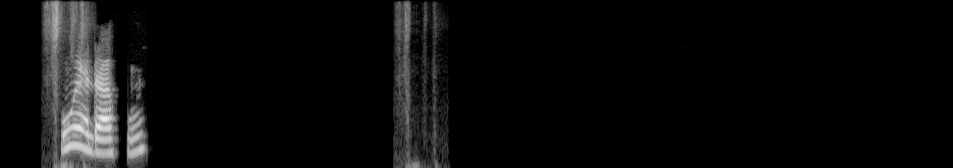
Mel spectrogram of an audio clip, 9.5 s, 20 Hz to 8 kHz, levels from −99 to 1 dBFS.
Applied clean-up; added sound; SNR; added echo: neural mask model RNNoise.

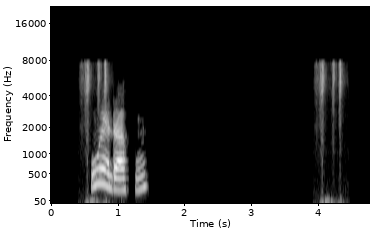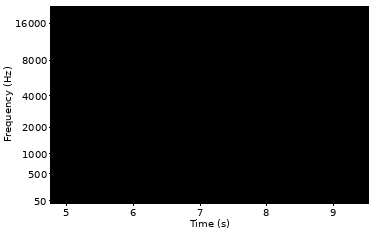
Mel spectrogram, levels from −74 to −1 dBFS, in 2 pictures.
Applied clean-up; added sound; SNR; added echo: none; Rattle (instrument); 2 dB; none.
